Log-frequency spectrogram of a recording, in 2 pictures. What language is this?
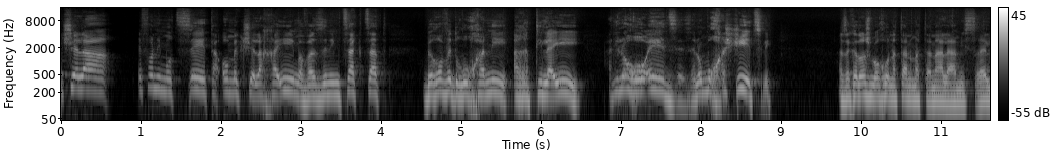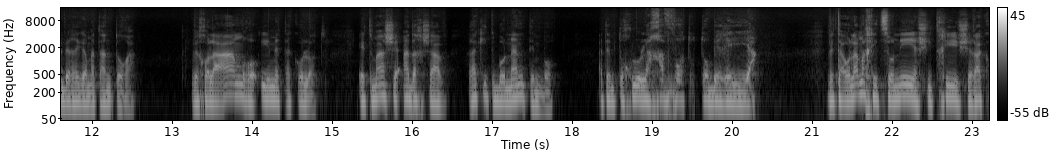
Hebrew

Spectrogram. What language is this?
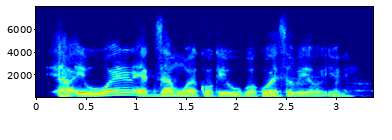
Gujarati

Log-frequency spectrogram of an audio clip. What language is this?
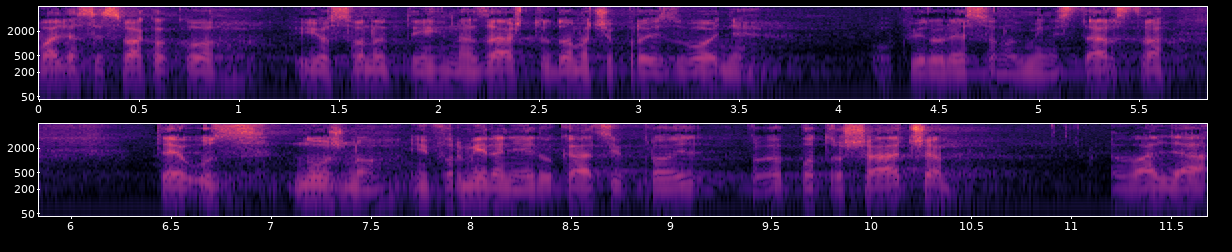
Croatian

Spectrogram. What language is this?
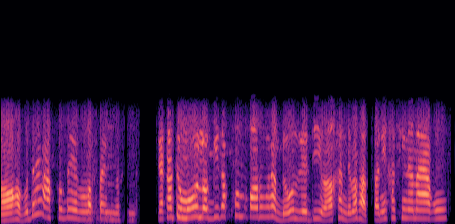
Assamese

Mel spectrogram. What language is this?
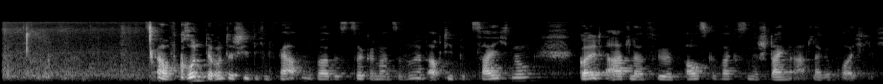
German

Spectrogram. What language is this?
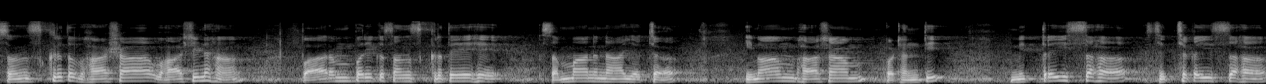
Sanskrit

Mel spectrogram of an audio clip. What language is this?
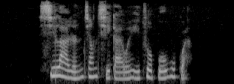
Chinese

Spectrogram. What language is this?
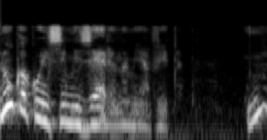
Portuguese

